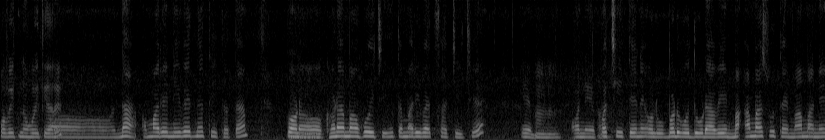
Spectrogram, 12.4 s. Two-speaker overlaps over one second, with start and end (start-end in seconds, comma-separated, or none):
none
